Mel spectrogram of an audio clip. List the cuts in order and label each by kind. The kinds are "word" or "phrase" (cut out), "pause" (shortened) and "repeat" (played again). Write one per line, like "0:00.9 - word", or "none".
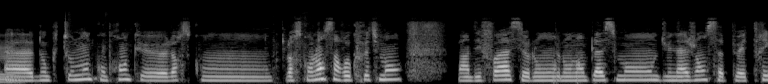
0:05.5 - word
